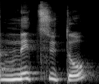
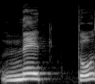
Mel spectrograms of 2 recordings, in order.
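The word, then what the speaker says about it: ネット: Alors, je vous concède le fait que ce tsu, on dirait pas qu'il est petit, mais c'est pas netsuto, c'est vraiment netto, sinon ça ne voudrait rien dire.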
